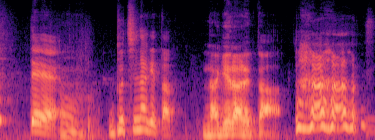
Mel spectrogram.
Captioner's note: laughs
